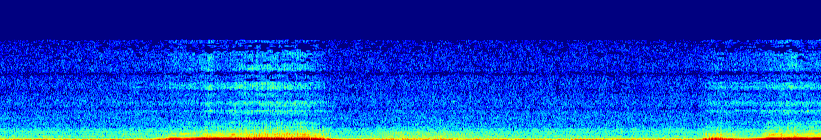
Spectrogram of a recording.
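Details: Snoring audio recording: loud, rattling, deep snores on each in-breath, about two in six seconds, with quiet pauses between.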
